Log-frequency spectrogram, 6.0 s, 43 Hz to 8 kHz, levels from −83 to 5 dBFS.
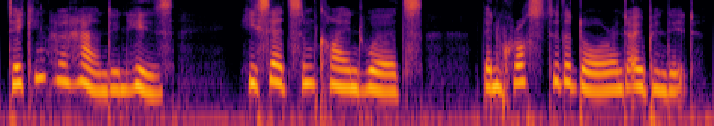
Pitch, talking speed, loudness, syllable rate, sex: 225 Hz, 180 wpm, -19 LUFS, 4.3 syllables/s, female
